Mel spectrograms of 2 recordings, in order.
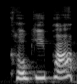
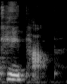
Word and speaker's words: K-pop: that one about the Koki Pop. I'm going to have to look them up. Did I pronounce that correctly, the group, Mia? It's called K-pop.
